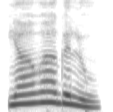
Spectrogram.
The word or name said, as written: ಯಾವಾಗಲೂ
